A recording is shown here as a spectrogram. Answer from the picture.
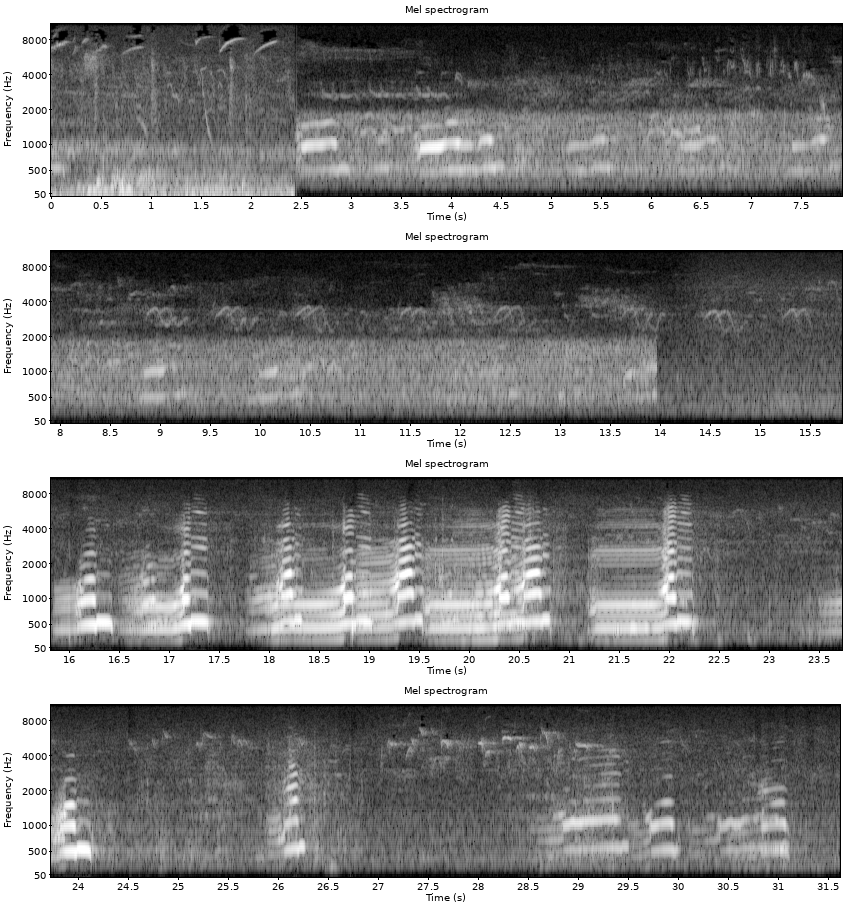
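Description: Grey crowned cranes giving repeated honking calls. Fainter honks come at regular intervals in the first half, then loud clusters of overlapping honks from several birds just past the middle, thinning to single calls and a short burst near the end.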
